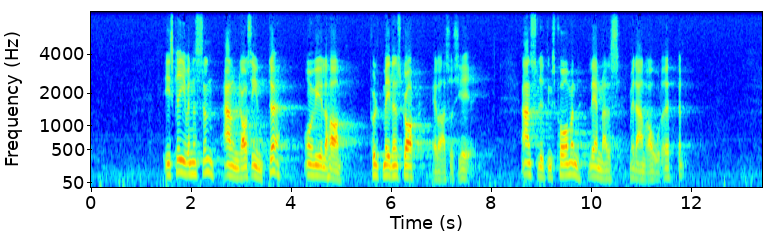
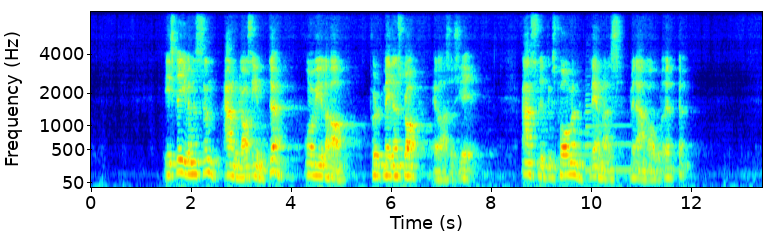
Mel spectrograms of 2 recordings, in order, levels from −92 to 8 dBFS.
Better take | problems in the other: first | noise reduction (neural separator model SepFormer DNS4)

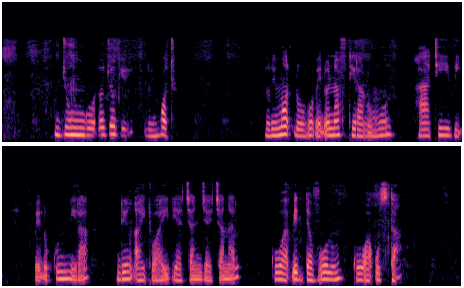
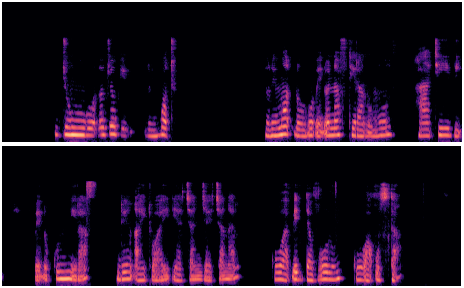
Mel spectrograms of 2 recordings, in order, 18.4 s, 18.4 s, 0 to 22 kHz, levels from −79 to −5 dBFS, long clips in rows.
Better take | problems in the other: first | noise reduction (neural mask model DeepFilterNet 3)

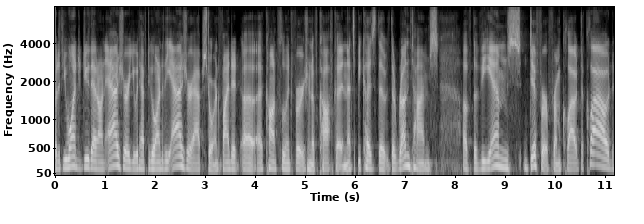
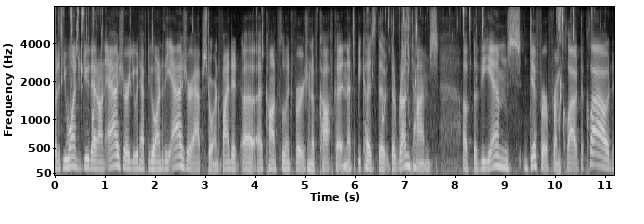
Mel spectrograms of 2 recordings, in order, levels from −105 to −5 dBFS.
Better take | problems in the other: first | background sound (Raindrop / Drip / Trickle, dribble); 16 dB below the speech

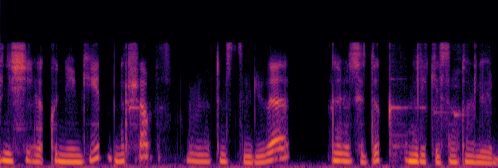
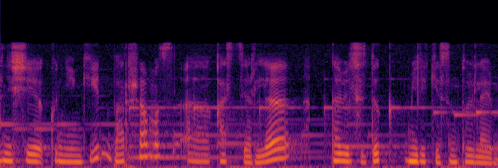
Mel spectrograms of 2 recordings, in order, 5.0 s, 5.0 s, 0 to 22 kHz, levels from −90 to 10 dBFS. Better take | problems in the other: second | noise reduction (neural diffusion model UNIVERSE++)

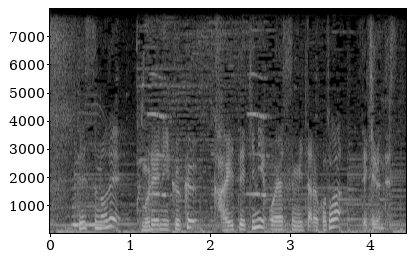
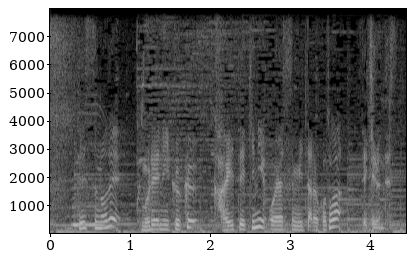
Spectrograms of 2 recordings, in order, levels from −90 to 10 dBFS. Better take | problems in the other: second | background sound (Wind instrument, woodwind instrument); 10 dB below the speech

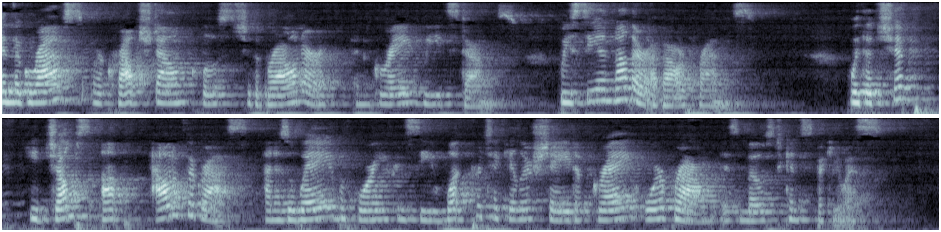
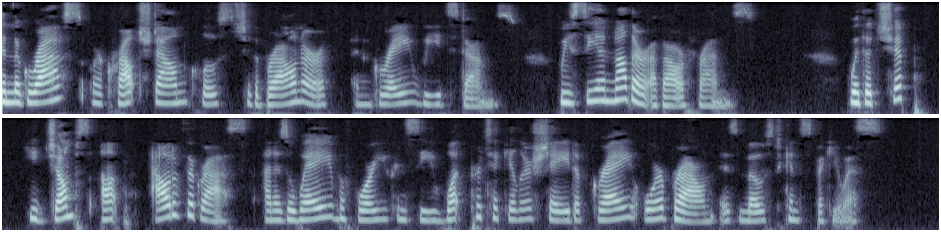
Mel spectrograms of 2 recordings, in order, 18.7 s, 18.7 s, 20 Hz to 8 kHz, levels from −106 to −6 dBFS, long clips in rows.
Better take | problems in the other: second | room echo; dies away in 1.1 s

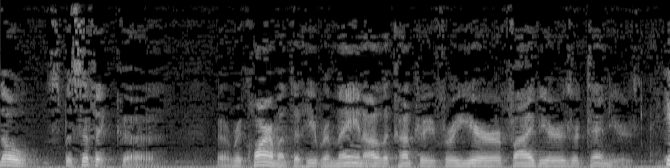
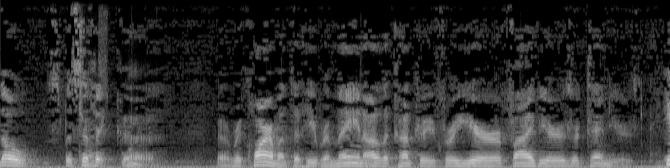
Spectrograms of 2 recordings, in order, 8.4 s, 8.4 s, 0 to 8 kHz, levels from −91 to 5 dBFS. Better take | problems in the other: first | background sound (Clock); 18 dB below the speech

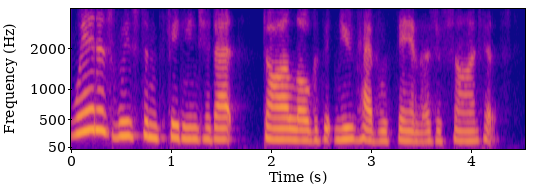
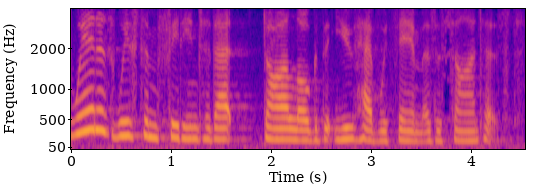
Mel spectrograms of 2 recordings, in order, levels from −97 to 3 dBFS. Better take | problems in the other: second | noise reduction (neural mask model DeepFilterNet 3)

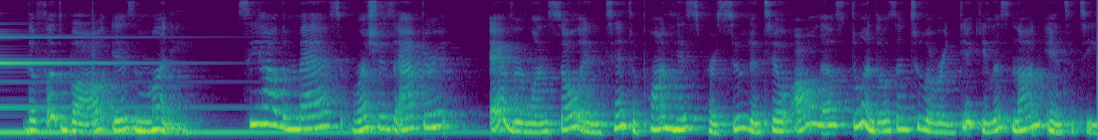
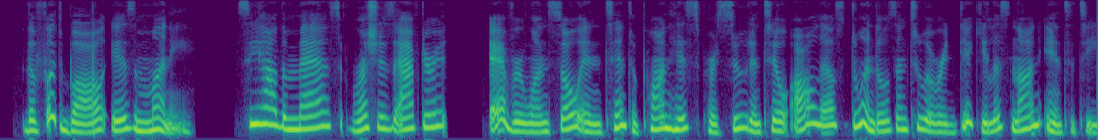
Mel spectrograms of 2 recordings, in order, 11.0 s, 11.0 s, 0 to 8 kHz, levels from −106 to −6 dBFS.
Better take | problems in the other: second | background sound (Mallet percussion); 15 dB below the speech // room echo; dies away in 0.7 s

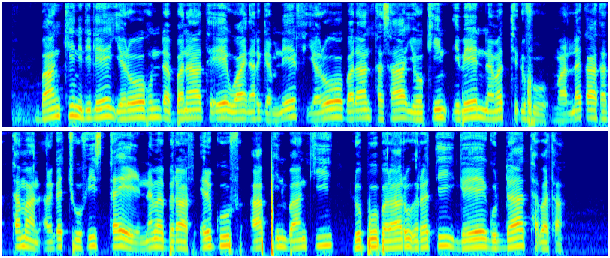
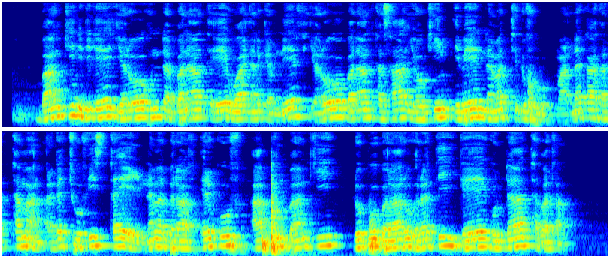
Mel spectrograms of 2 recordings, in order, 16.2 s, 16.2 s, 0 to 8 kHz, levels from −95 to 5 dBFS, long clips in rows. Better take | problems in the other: first | room echo; dies away in 0.5 s

